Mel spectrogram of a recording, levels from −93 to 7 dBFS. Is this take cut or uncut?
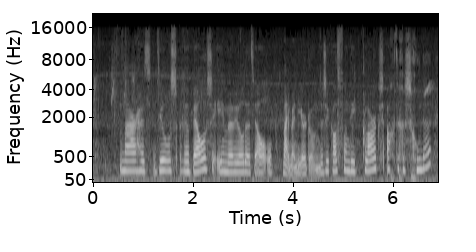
uncut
